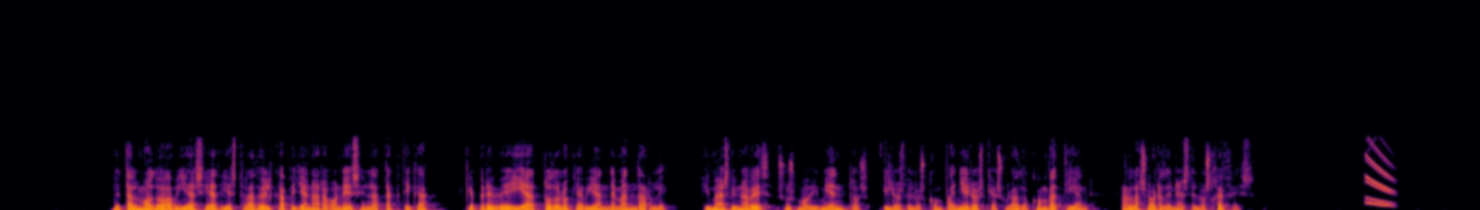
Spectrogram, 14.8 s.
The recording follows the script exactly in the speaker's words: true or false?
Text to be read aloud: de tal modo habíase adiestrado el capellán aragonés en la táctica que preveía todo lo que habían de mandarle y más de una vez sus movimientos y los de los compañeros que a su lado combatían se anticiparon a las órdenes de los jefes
false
